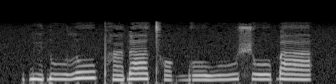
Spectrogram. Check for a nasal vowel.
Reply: present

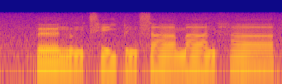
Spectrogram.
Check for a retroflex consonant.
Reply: absent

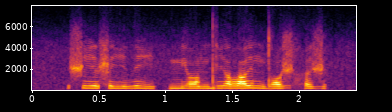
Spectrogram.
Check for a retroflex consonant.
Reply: present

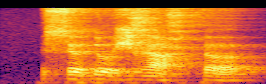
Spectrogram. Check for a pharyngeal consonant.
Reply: present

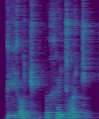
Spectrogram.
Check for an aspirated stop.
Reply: absent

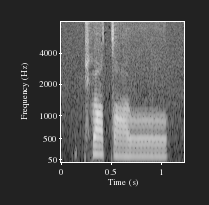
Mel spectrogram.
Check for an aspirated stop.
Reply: present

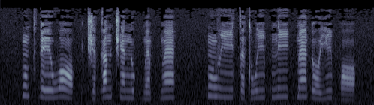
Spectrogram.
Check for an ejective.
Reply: absent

